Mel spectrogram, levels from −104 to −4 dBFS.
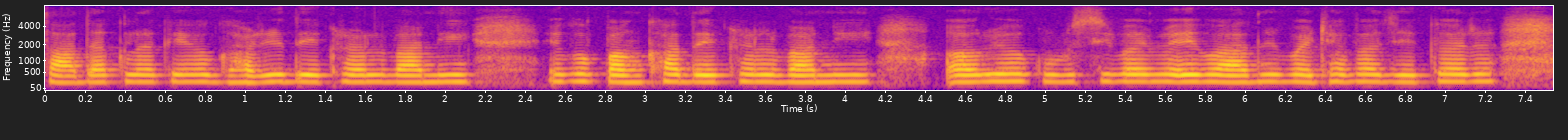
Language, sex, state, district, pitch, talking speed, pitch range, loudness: Bhojpuri, female, Uttar Pradesh, Ghazipur, 210 Hz, 190 wpm, 200-215 Hz, -18 LUFS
